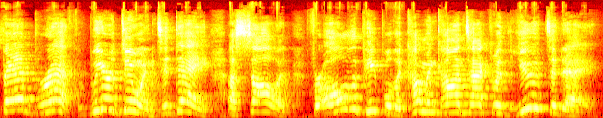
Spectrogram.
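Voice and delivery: ordinary talk, nothing marked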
